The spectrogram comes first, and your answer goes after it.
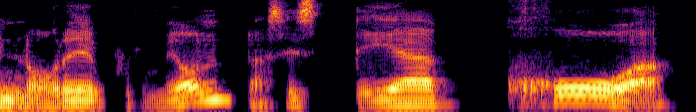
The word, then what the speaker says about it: Chor: 많은 사람이 이렇게 같이 노래 부르면, das ist der Chor. CH in der K 발음. Der Chor, der Chor 말고, der Chor입니다. Chor. Marie, 여성 이름. Marie singt im Chor.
